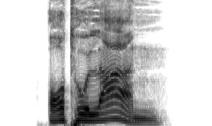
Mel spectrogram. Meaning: ortolan (Emberiza hortulana)
- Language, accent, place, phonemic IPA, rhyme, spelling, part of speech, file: German, Germany, Berlin, /ɔʁtoˈlaːn/, -aːn, Ortolan, noun, De-Ortolan.ogg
